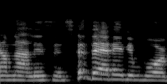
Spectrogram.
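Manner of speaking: normal talking voice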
